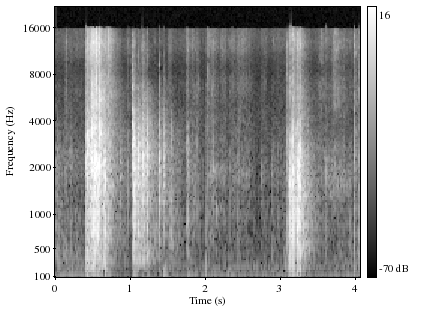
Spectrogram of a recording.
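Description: Deck of tarot cards being shuffled by hand: three short rustling bursts of cards sliding against each other, about half a second in, just after a second in, and again about three seconds in.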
